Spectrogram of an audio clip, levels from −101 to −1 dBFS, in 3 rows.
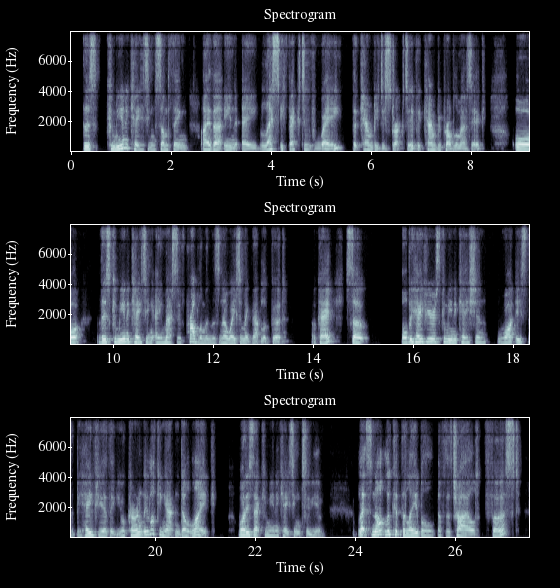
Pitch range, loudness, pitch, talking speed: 150-200 Hz, -22 LUFS, 170 Hz, 145 wpm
